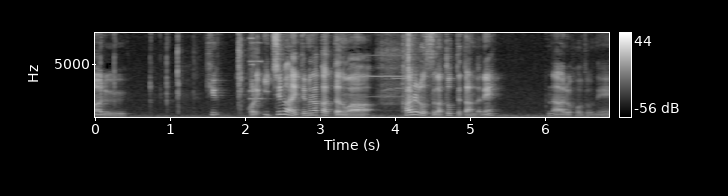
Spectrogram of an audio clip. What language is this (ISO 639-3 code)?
jpn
